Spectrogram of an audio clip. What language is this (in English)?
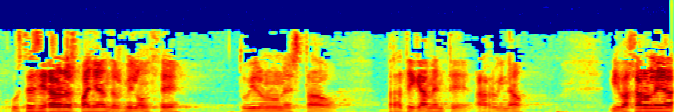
Spanish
